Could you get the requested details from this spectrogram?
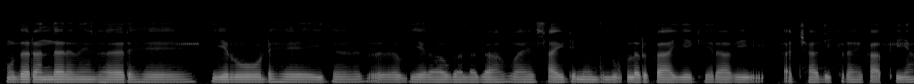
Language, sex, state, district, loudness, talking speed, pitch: Hindi, male, Chhattisgarh, Jashpur, -38 LUFS, 185 wpm, 115 Hz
